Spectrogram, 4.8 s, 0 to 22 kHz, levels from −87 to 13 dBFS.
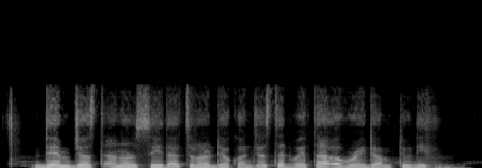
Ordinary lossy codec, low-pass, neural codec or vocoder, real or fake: none; 10.8 kHz; codec, 16 kHz in and 24 kHz out, 0.9 kbps, LongCat-Audio-Codec, fine tuned four codebook decoder; fake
